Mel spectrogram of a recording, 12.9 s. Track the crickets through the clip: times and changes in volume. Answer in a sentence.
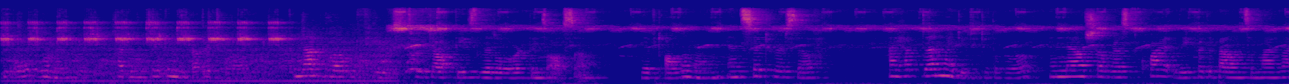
The crickets can be heard from 0.0 to 12.8 s, getting quieter.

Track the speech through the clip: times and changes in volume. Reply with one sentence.
You can hear the speech from 0.0 to 12.8 s, at a steady volume.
